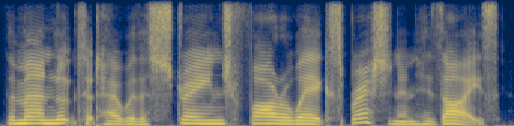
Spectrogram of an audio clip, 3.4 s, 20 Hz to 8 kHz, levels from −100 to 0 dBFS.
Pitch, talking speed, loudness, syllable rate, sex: 195 Hz, 245 wpm, -16 LUFS, 5.7 syllables/s, female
